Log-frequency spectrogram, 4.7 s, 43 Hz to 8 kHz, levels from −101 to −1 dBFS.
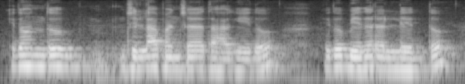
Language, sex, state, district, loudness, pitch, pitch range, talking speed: Kannada, male, Karnataka, Bidar, -17 LUFS, 120 Hz, 115-130 Hz, 90 wpm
